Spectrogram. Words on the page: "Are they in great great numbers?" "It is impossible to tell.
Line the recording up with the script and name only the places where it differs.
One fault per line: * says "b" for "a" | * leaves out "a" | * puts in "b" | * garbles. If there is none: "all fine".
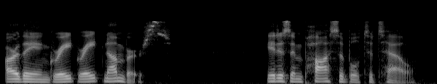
all fine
